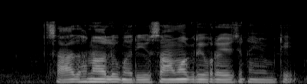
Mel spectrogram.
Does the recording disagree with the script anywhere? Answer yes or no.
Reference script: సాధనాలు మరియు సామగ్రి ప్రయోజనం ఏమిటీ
no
